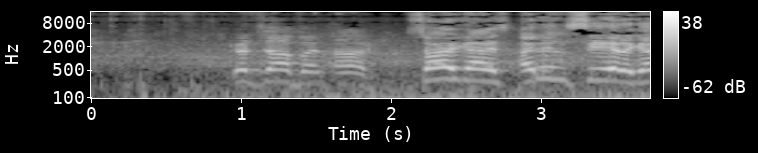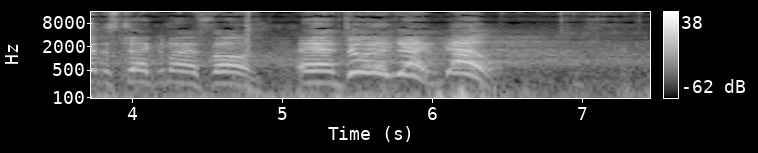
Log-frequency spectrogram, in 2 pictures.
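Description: A man calls out loudly outdoors.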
